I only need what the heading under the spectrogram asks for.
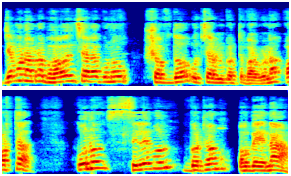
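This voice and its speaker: A man teaching an English lesson. He asks questions and then answers them, and spells out English phrases slowly. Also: high-pitched, recorded from a distance.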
